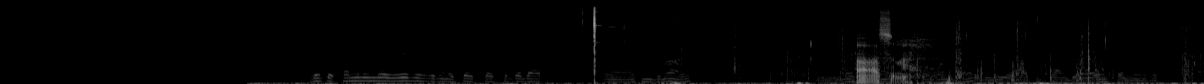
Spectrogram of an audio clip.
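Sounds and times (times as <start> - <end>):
sharp click with metallic ring: 5.8 - 6.4.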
